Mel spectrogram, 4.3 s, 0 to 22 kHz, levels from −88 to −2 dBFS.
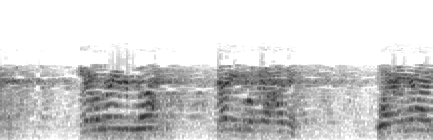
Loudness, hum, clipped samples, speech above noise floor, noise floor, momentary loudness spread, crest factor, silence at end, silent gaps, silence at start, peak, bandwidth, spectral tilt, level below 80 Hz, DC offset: -23 LUFS; none; under 0.1%; 26 dB; -49 dBFS; 20 LU; 18 dB; 0 s; none; 0 s; -8 dBFS; 6 kHz; -6 dB/octave; -68 dBFS; under 0.1%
